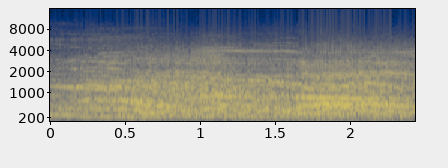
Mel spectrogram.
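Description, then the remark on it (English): A large crowd of Gloucester supporters booing loudly and continuously at a match against Cornwall after the referee waved play on, many voices blending into a dense, jeering roar that swells slightly toward the end as Sir John steps forward. “Cornwall blatantly blinded Gloucester in the penalty area and referee Ken Parry of Swansea waved play on, unleashing a storm of booing from the incensed Gloucester supporters, which reached a crescendo as Sir John stepped forward.”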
